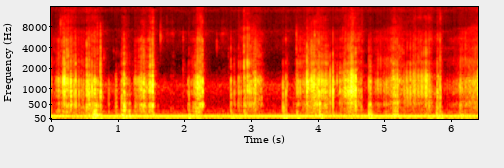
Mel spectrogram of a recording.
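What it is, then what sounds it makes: Faux leather journal cover. Long acrylic nails scratch along the edges and embossed texture of a solid, pink, embossed faux-leather journal cover. Short, dry scratching bursts repeat in quick succession, mostly in the mid range with some bright edges. A steady low hum runs underneath throughout.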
